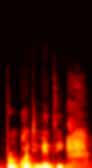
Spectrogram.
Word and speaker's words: Continente: So typically we actually buy from Continente or Continent. I would say Continent, but that's not the Portuguese pronunciation.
